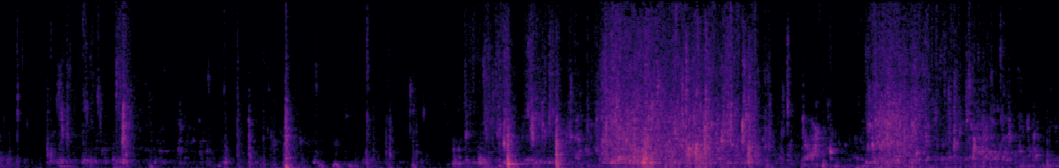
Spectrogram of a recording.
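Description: A few light plastic knocks, then, from about halfway in, water splashing and running into a stainless kitchen sink as a Mr. Coffee iced tea maker is tipped to empty it.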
